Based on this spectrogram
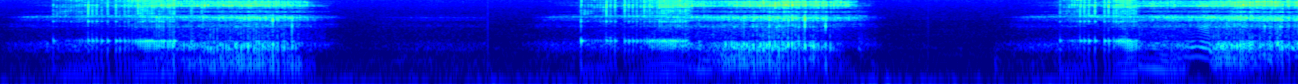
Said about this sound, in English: That's right. It's me. You can only hear me snoring the whole time.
